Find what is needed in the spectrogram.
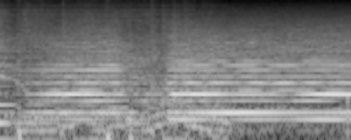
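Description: The end of a rock song fades out, and a hockey arena goal horn, the New Jersey Devils' horn, blows one long steady note. It gets louder about two seconds in and holds.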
